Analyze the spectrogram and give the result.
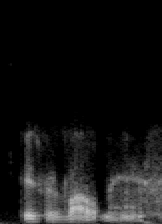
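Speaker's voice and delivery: glum, hushed, breathy, quiet near-whisper. A caller to the Sports Coma show introduces himself, down in the dumps, low volume. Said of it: "You sound way down in the dumps".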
